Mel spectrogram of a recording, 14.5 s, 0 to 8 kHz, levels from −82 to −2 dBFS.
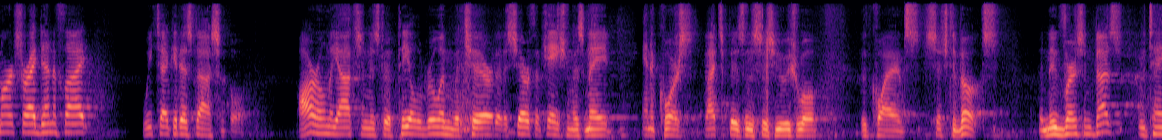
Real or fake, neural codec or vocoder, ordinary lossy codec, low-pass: fake; codec, 16 kHz, 0.5 kbps, X-Codec, HuBERT features, trained on balanced general audio; AAC, 32 kbps; 7.2 kHz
